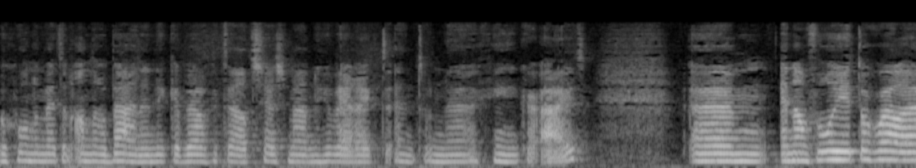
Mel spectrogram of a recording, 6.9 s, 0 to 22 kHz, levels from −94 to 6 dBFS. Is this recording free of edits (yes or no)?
yes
